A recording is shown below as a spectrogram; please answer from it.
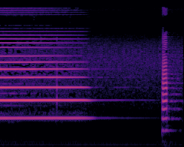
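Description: Trumpet fanfare ending on one held note, which fades away a little over a second in.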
